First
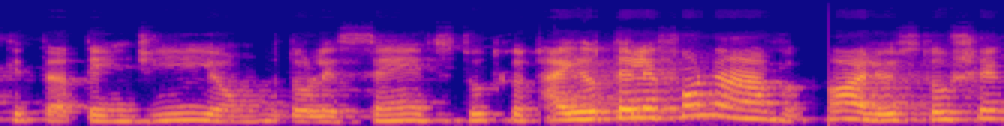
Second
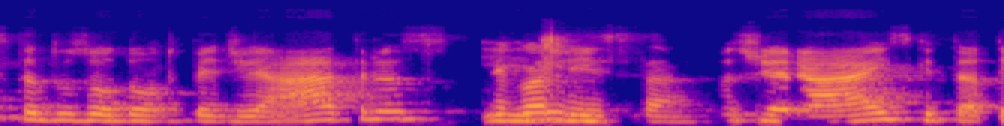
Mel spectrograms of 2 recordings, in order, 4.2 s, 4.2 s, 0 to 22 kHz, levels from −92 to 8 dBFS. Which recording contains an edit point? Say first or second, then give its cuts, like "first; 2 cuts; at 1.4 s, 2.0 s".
first; 2 cuts; at 2.2 s, 3.3 s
